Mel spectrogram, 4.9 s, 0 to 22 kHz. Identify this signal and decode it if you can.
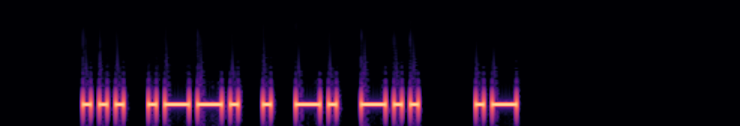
Morse code, heard as a keyed tone, about 22 wpm, 700 Hz. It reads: SPEND A
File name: practice / 22wpm / Build A Phrase - 5-Word Phrases - 22wpm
